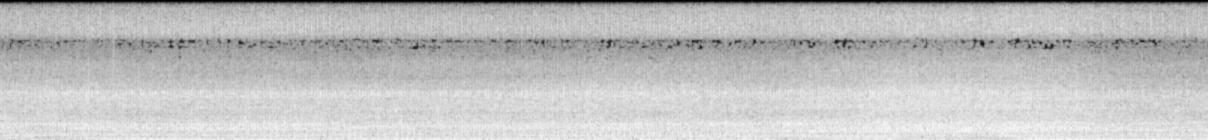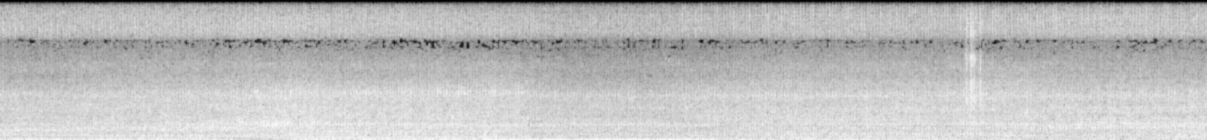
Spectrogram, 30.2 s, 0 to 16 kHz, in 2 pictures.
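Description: Kia Sorento 2.5 CRDi four-cylinder common-rail diesel engine idling steadily.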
